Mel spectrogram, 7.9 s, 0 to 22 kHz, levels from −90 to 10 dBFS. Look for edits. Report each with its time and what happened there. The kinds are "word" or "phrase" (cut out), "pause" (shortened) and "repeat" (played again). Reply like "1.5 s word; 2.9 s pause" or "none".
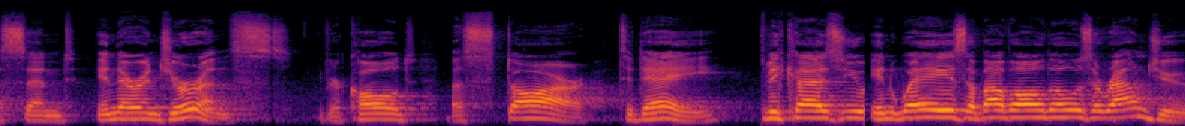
2.0 s pause; 2.9 s pause; 5.1 s word; 5.8 s word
